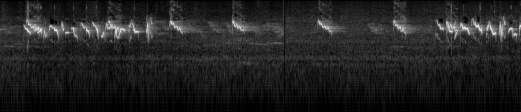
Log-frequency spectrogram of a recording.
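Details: Yellow white-eye from Lombok, known locally as kecial kuning, singing as a lure to draw other white-eyes: rapid high twittering phrases of zigzag notes, bursts separated by short single chirps, with a faint steady low hum behind.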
